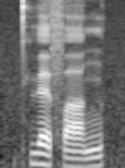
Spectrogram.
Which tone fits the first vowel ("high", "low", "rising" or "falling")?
falling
